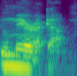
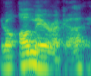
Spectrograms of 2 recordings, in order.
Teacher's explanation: the A turns into an oo sound. So it's just a vowel switch.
